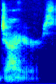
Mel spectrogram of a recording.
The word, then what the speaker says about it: gyres: right way to say that gyres tires oh gyres okay hi can everybody hear me okay great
